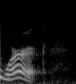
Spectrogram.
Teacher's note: So it's interesting that in work, we also have that R colored vowel.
